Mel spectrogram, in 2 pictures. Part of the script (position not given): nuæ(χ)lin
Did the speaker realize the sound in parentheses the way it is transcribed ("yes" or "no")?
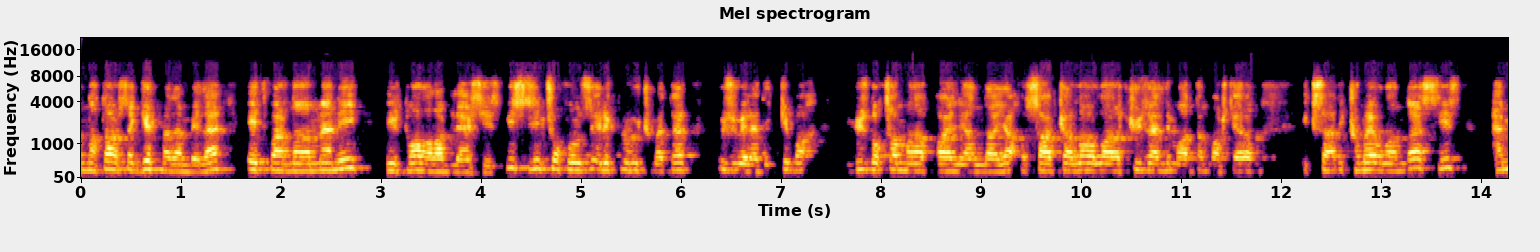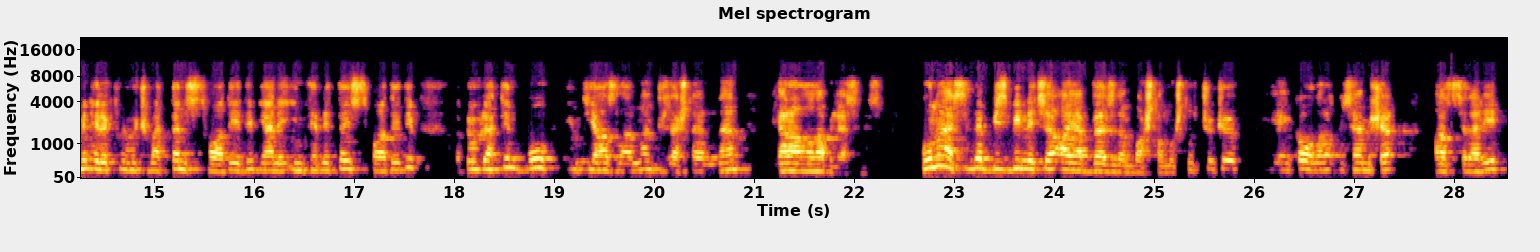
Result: no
